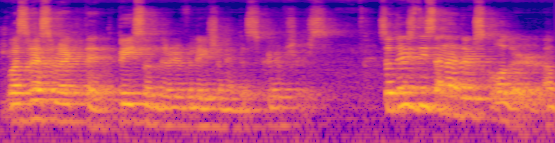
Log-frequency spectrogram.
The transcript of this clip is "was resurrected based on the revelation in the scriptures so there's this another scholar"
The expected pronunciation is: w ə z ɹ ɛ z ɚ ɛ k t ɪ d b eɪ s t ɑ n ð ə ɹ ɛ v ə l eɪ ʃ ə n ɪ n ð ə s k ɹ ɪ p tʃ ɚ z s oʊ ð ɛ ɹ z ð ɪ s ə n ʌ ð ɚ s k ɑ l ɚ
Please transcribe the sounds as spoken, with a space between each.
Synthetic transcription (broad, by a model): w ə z ɹ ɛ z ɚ ɛ k t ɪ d b eɪ s t ɑ n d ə ɹ ɛ v ə l eɪ ʃ ə n ɪ n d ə s k ɹ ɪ p tʃ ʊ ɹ s oʊ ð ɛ ɹ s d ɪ s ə n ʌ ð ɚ s k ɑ l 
